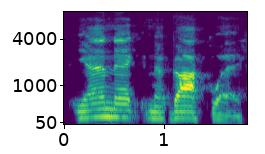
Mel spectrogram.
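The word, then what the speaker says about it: Ngakoue: How to say Yannick Guaku. Yannick Guaku? How do you pronounce it? Yannick Ngakwe.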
